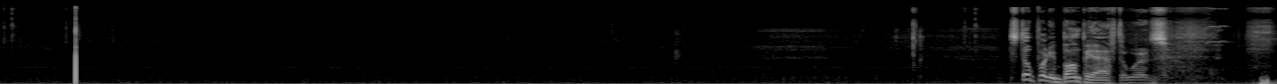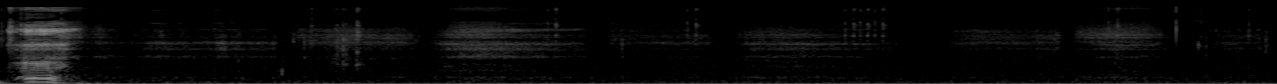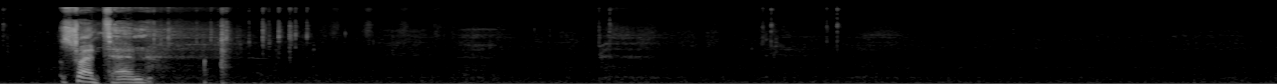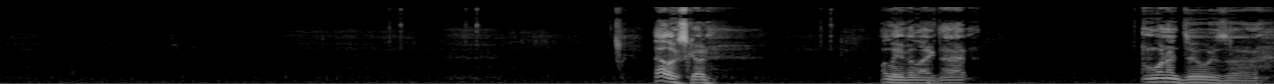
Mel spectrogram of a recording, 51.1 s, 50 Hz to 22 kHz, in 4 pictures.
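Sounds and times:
faint computer mouse clicks: 0.0s - 1.2s, 21.2s - 21.7s, 33.1s - 34.0s, 42.1s - 43.2s
soft computer clicks: 0.0s - 1.2s, 8.6s - 9.9s, 19.6s - 19.9s, 21.2s - 21.8s, 26.9s - 28.8s, 33.1s - 34.0s, 42.1s - 43.2s, 46.4s - 46.8s
steady low hum: 0.0s - 51.0s
man speaking: 10.1s - 12.0s, 26.1s - 27.2s, 44.9s - 45.5s, 47.1s - 48.0s, 49.7s - 51.0s.

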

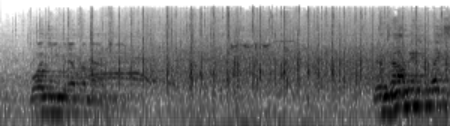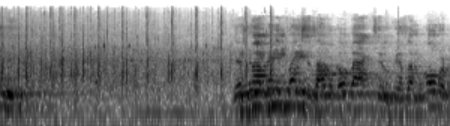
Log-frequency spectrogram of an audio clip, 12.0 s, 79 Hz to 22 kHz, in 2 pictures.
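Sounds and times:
crowd applause: 0.3s - 10.2s.

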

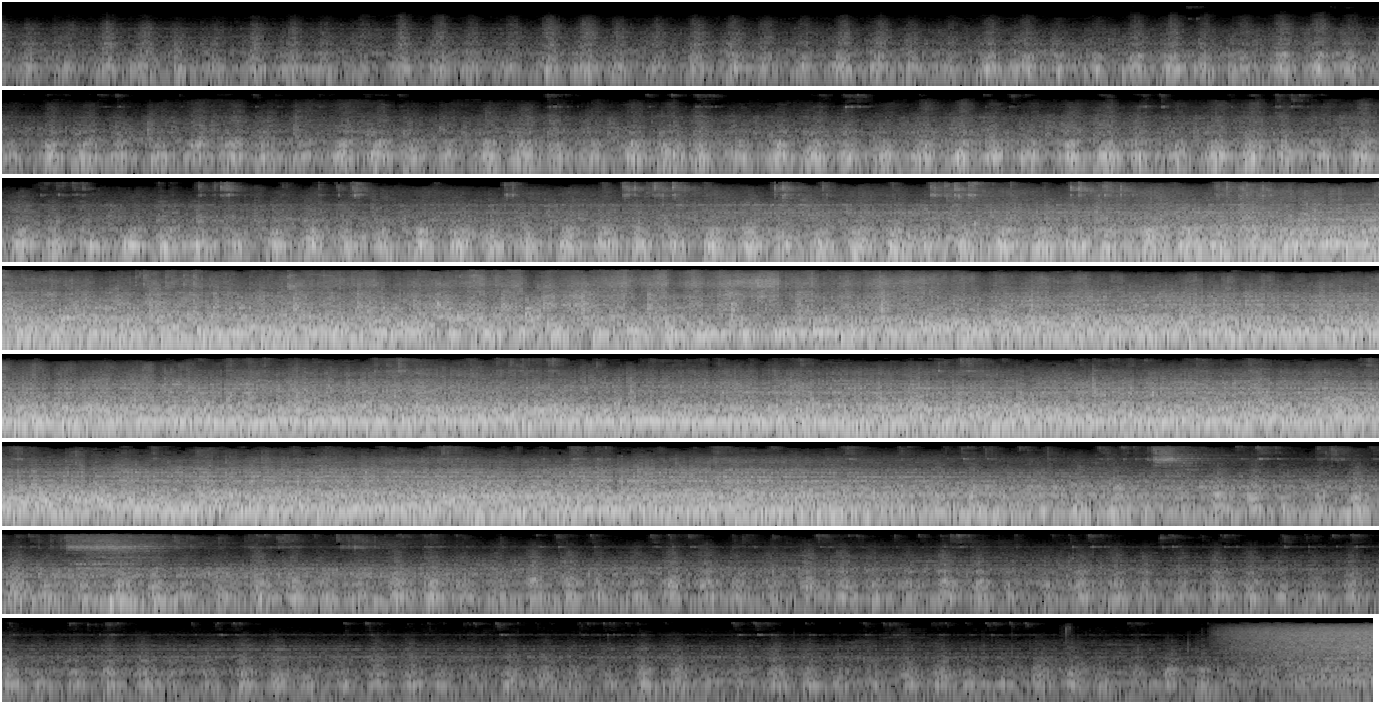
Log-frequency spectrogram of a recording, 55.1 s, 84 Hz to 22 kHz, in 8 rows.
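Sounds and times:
steam locomotive exhaust chuffing: 0.0s - 55.0s
coaches clattering over rail joints: 0.5s - 54.3s.

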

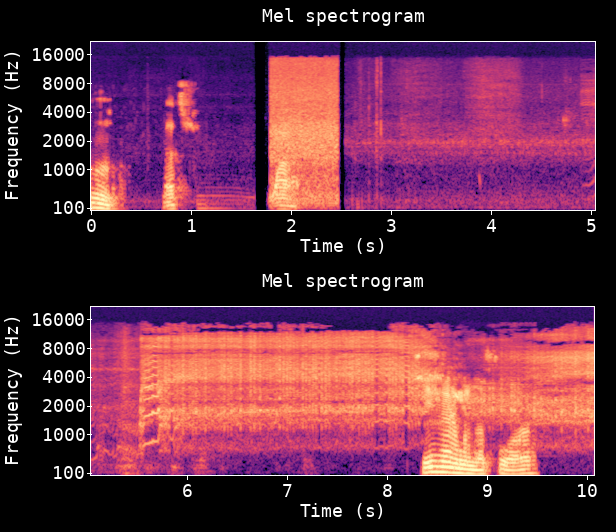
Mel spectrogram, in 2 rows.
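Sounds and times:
frog distress scream: 4.9s - 8.5s.

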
